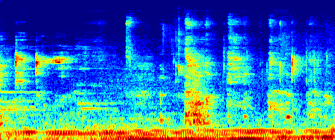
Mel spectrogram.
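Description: An elderly grandfather coughs several times in close, loud bursts, harsh and throaty, with brief pauses between them.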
